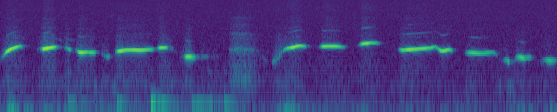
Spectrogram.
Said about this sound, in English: I was biking across the Williamsburg Bridge, and I was just whistling to myself, and this melody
